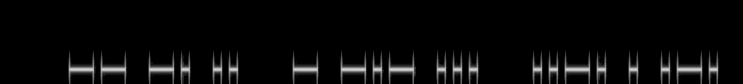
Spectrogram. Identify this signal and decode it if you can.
Morse code, heard as a keyed tone, about 15 wpm, 700 Hz. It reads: MNI TKS FER
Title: Common QSO Phrases 15wpm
